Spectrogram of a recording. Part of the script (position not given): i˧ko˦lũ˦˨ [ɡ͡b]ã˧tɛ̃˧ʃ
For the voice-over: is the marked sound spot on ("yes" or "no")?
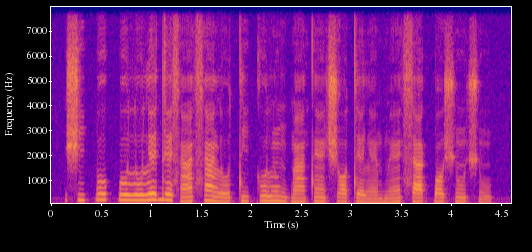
yes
